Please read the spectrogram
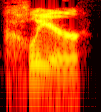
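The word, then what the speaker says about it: Xlear: And so you'd want to get a nasal spray called Clear Nasal Spray. And that's spelled X-L-E-A-R, X for X-ray.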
